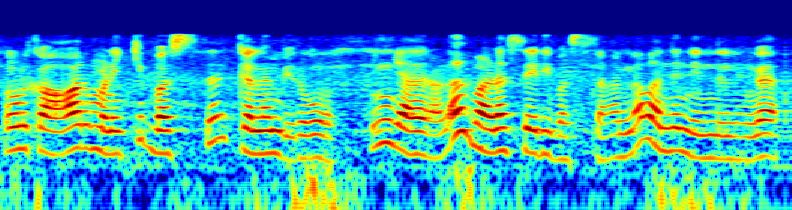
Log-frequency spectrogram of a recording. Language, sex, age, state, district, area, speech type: Tamil, female, 18-30, Tamil Nadu, Kanyakumari, rural, spontaneous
